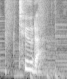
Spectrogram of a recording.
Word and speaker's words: to: The second T-O is pronounced as a D and an da. Tuda, tuda.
